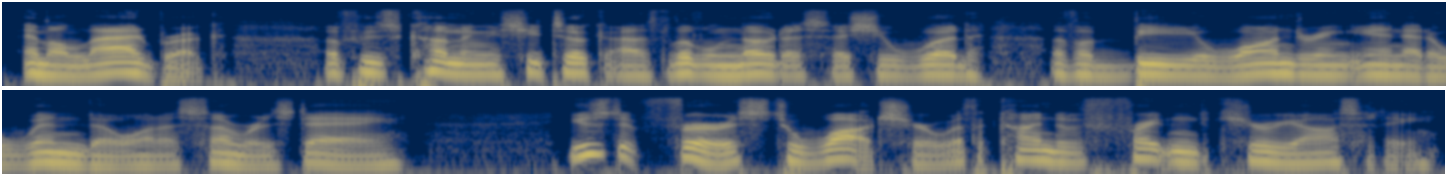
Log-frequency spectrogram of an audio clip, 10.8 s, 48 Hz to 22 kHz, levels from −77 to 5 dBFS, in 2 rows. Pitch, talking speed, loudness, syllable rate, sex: 115 Hz, 205 wpm, -21 LUFS, 5.7 syllables/s, male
